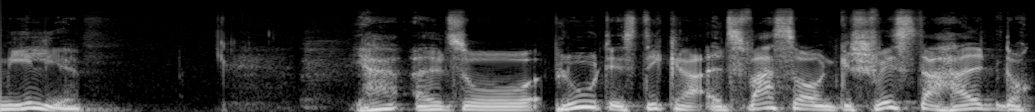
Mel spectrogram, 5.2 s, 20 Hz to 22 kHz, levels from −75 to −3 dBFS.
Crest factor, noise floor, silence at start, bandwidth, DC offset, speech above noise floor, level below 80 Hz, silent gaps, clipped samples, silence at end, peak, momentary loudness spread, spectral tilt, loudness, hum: 16 dB; -53 dBFS; 0 s; 18 kHz; under 0.1%; 34 dB; -44 dBFS; none; under 0.1%; 0 s; -4 dBFS; 5 LU; -4.5 dB/octave; -19 LUFS; none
